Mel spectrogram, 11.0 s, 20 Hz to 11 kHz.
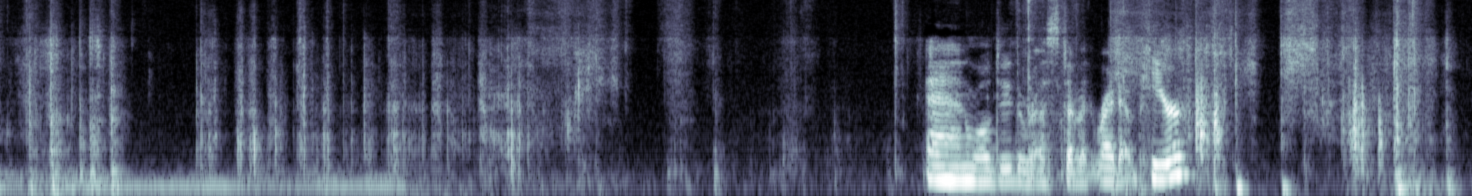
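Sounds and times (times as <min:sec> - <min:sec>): paper stickers crinkling: 0:00.0 - 0:05.1, 0:07.6 - 0:11.0.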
